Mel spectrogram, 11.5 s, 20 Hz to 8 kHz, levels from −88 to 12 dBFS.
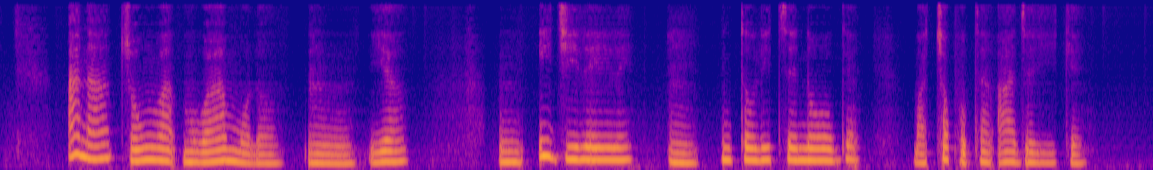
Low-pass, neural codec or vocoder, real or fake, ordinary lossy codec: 7.2 kHz; codec, 16 kHz, 0.4 kbps, LongCat-Audio-Codec; fake; none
